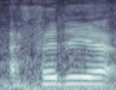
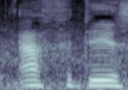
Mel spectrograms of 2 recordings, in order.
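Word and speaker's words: Affidea: They pronounced it as Aphidia and Aphidia. It's Aphodia. And it's very big. It's a very big ste. And there it says, "Welcome to the Aphodia Stadium, home of Olster Rugby."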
